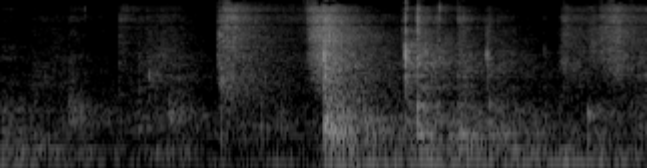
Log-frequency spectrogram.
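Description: A window latch clicks.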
